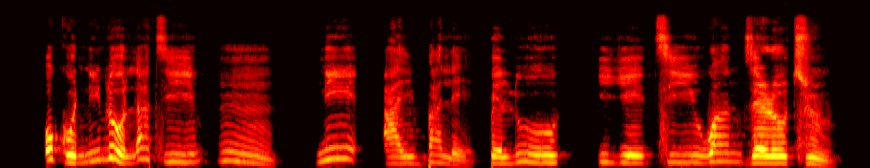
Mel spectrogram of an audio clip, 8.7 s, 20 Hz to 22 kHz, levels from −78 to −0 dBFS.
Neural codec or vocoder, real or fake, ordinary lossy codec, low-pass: vocoder, 44.1 kHz, 128 mel bands every 512 samples, BigVGAN v2; fake; AAC, 96 kbps; 14.4 kHz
